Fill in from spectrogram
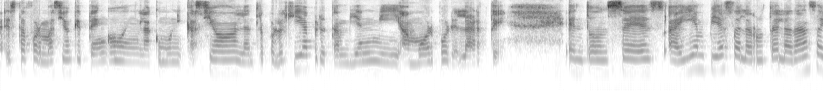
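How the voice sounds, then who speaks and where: Woman, from Ecuador, bright, interview guest, hesitant fillers, video call. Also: medium pitch, low-quality recording. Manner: thoughtful, many fillers and restarts. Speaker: dancer and researcher, guest. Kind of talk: remote interview answers.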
